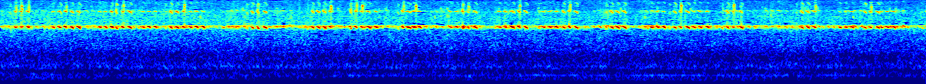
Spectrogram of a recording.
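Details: Grasshoppers calling in a flowering prairie meadow: steady shrill trill with clusters of very high, scratchy pulses in short rhythmic groups, plus a faint lower tone humming in the background.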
